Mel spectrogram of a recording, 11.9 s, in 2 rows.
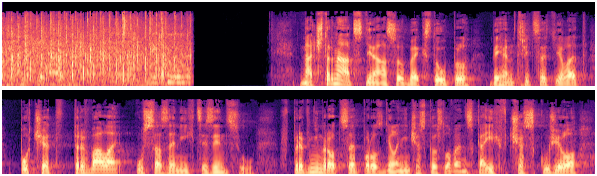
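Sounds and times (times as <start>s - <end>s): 
applause for colleagues: 0.0s - 2.0s
speech: 3.0s - 11.8s.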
